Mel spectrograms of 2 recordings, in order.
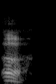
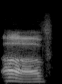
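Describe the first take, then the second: First: The word is reduced to a short schwa. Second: The word is said in full with an f. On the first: "cut the F ... replace the vowel with the schwa" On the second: "instead of saying of"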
